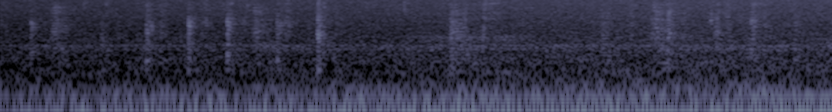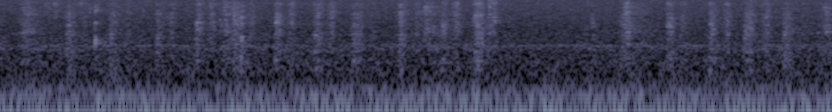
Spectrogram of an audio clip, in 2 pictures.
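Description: A paintbrush dabbing and brushing oil paint onto a stretched canvas, heard as faint, irregular little taps and scratches over a steady low background hum.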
